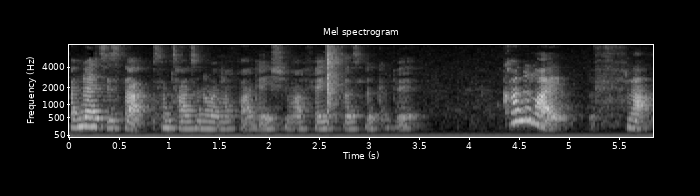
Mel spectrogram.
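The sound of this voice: A woman's bright, sharp tone with vocal fry, a moderate pace and audible room echo. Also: medium pitch for a woman, lively intonation.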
